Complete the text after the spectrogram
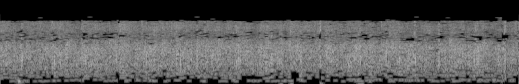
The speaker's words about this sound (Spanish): Vamos a aplaudir fervientemente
